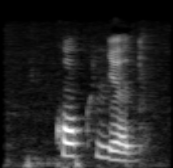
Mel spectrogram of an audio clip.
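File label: "кокньӧд", Komi, female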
